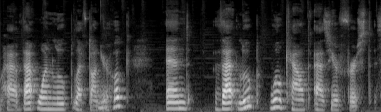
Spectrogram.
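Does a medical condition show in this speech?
No.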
